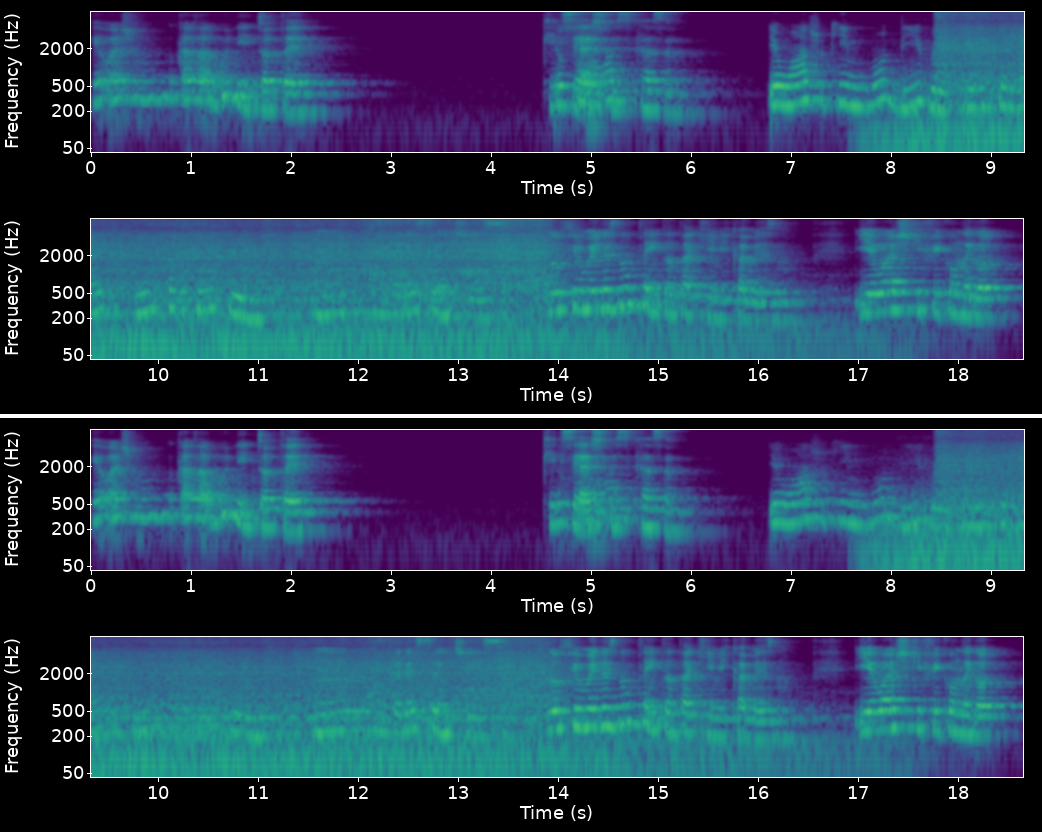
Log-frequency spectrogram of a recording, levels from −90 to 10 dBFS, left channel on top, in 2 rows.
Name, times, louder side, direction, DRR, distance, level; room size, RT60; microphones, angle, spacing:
voice 1, 0.0-2.2 4.5-5.9 11.5-16.3 16.7-18.3, right 2 dB, 20° right, 4 dB, 0.4 m, -29 dB
voice 2, 4.6-5.3 6.8-11.1, left 5 dB, 70° left, 9 dB, 0.4 m, -32 dB
sound 1, 7.6-17.5, right 1 dB, 75° right, 0.8 m, -38 dB
sound 2, 8.4-13.9, left 1 dB, 15° left, 0.7 m, -35 dB
6.2 x 2.3 x 3.6 m, 1.1 s
head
